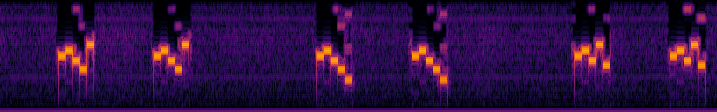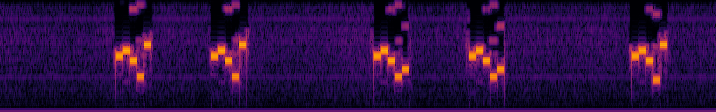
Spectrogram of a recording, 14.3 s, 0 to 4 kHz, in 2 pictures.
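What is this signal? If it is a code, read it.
Five-tone selective call (ZVEI), heard as quick runs of five tones, tones of about 80 ms. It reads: 89750 89750 89752 89752 89706 89706 89730 89730 89735 89735 89720
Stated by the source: ZVEI five-tone selective call received by SDR.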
